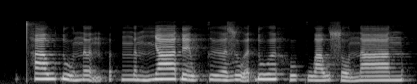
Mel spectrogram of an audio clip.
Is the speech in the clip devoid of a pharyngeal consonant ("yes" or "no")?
yes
